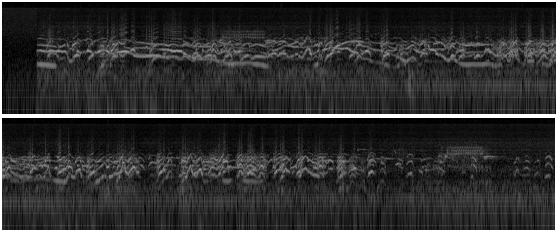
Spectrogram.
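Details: A coyote pack gives a group yip howl, a chaotic chorus of wavering howls and sharp yips announcing its territory's location to coyotes in nearby territories.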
